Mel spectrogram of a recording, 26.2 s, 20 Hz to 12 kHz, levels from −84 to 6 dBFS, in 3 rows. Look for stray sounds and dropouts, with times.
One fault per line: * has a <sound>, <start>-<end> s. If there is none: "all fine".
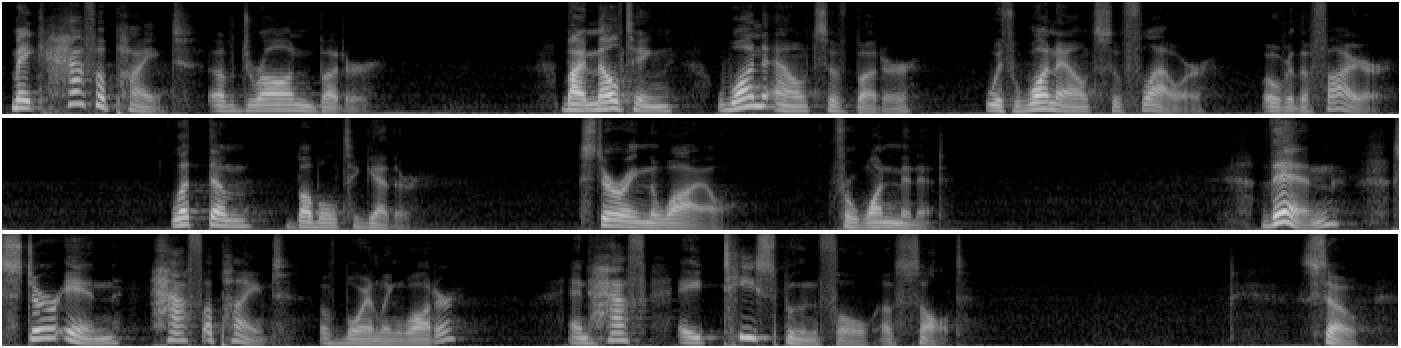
all fine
